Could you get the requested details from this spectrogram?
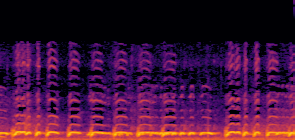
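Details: Loud local zebra dove song, played as a lure to make reluctant doves sing: rapid staccato cooing notes, each with a quick upward flick, run in a steady stream with brief breaks and no other sounds.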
